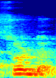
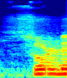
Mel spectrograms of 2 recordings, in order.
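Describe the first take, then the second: First: शुड with no L before the D; silent L. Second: शुल्ड with an L before the D; L wrongly sounded. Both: Shown as a demonstration. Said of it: "शुल्ड नहीं बोला जाता है".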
